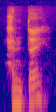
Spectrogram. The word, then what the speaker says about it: gente: can be a sound as in hen so an example would be gente people um you've got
